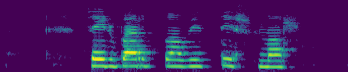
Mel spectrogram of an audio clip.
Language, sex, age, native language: Icelandic, male, 9, Icelandic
